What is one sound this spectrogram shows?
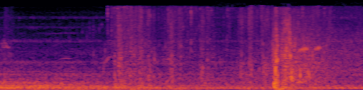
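Shallow water splashes under running feet.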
